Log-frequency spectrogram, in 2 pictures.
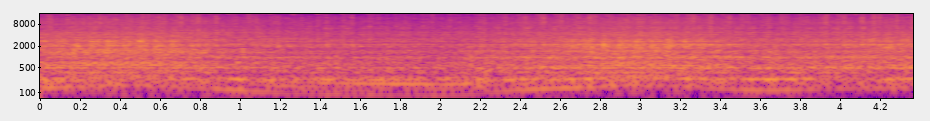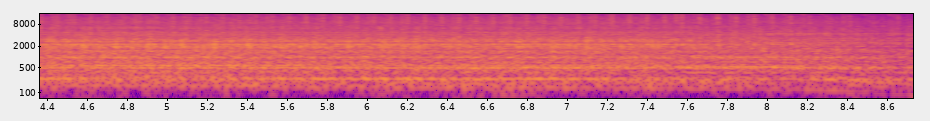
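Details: VW Golf VR6 2.9, 103,000 km, steady idle: busy metallic rattle riding high over the engine, constant rubbing chain noise. It grew louder after the upper hydraulic tensioner screw was replaced; cause unconfirmed.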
